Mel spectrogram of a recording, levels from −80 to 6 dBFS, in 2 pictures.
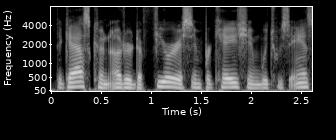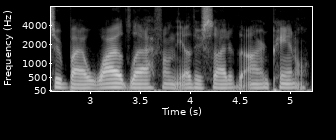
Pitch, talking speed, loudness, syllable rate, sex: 140 Hz, 240 wpm, -17 LUFS, 6.5 syllables/s, male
